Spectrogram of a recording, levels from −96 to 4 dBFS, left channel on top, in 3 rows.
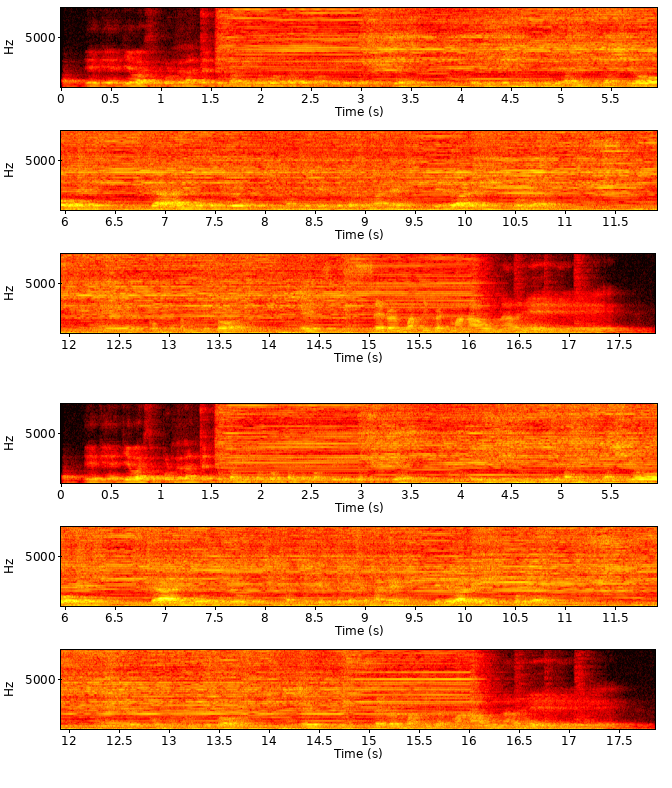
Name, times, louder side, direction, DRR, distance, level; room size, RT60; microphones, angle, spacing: voice 1, 0.2-3.6 4.1-6.3 6.6-10.9 14.7-14.8, right 1 dB, 80° right, -2 dB, 0.8 m, -27 dB
sound 1, 1.4-16.1, right 1 dB, 35° right, 1.1 m, -27 dB
electronic beat, 3.3-17.2, right 1 dB, 30° left, 1.5 m, -33 dB
voice 2, 12.1-13.8 14.3-17.5, left 2 dB, 60° left, 3 dB, 0.5 m, -31 dB
5.2 x 2.7 x 2.2 m, 1.3 s
head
